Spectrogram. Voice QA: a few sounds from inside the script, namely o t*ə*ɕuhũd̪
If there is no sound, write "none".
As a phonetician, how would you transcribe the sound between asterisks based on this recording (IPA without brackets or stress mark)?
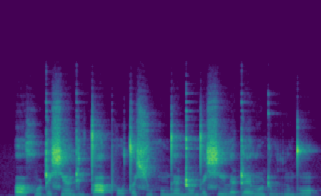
ʌ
